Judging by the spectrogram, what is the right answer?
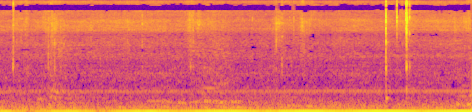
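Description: A steady low rumble, with two short sharp clicks a little before the end.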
